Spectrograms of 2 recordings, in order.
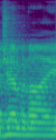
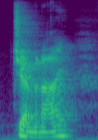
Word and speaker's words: Gemini: The constellation for which the project was named is commonly pronounced Gemini, with the last syllable rhyming with I. However, The staff of the Manned Spacecraft Center in Houston, and also the astronauts of the Gemini Project, they tended to pronounce it Gemini.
